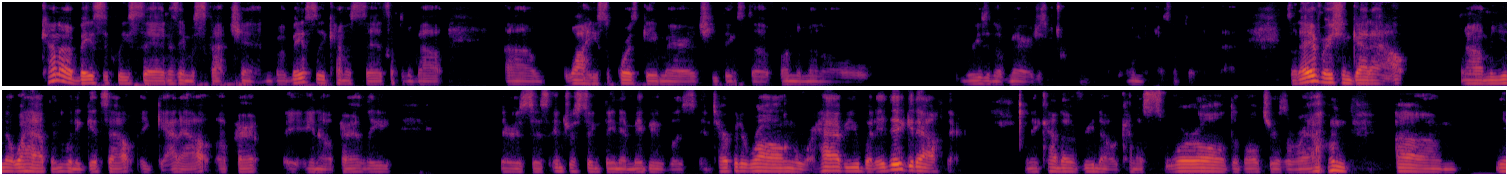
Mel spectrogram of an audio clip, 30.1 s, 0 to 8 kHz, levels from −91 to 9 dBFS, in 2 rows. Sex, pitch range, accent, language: male, 100-125 Hz, American, English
